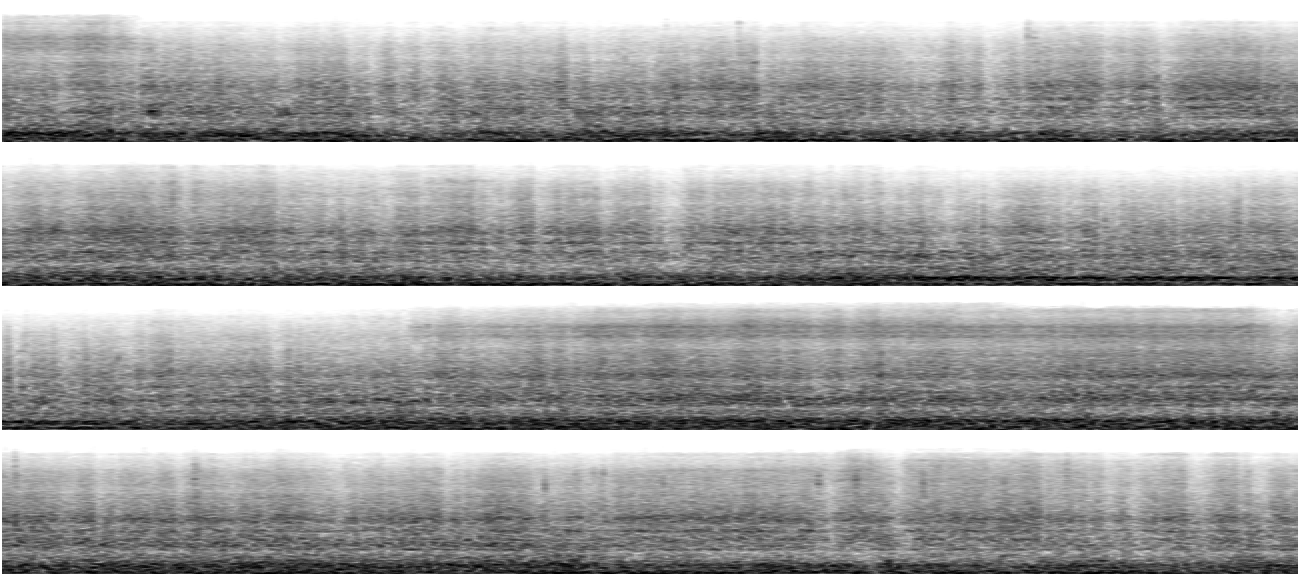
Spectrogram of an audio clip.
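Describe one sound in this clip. Bicycle tyres hum on pavement.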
